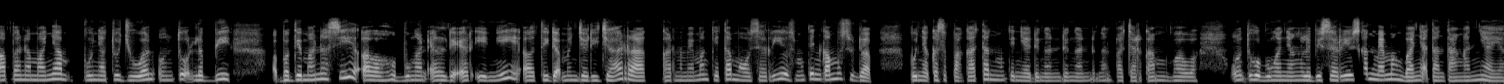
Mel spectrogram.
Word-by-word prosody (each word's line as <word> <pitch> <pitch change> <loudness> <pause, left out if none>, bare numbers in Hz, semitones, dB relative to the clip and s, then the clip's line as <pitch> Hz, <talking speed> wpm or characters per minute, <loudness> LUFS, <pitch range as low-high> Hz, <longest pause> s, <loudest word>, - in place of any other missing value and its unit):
apa 215 +2 +1
namanya 210 +4 +2 0.2
punya 205 0 -2
tujuan 205 +1 +1
untuk 200 +4 -1
lebih 205 +4 0 0.4
ep - - -3
bagaimana 210 +4 +2
sih, 305 +6 +5
eee, 205 -10 +3
hubungan 200 +1 -3
LDR 195 0 +1
ini, 215 +10 0
eee, 190 - +1
tidak 205 +1 +3
menjadi 195 -1 0
jarak. 195 -1 +4 0.2
Karena 185 +1 -6
memang 225 +4 -5
kita 225 +4 -1
mau 190 -3 -2
serius. 200 +4 -1
Mungkin 235 +3 -1
kamu 220 +5 +3
sudah, 210 -8 0 0.4
punya 195 -1 +1
kesepakatan 195 +2 0
mungkin 205 -3 -5
ya 170 - 0
dengan 170 -1 -5
dengan 175 -1 -5
dengan 180 +2 -10
pacar 175 -2 -3
kamu 185 +2 -4
bahwa 175 -1 -4 0.3
untuk 210 -1 +1
hubungan 190 0 -1
yang - - -5
lebih 195 0 +1
serius 200 +3 +5
kan 250 -1 -1
memang 225 +2 +2
banyak 180 +2 +1
tantangannya 175 0 -2
195 Hz, 175 wpm, -26 LUFS, 185-215 Hz, 0.4 s, sih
